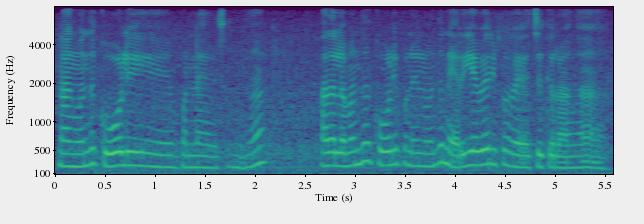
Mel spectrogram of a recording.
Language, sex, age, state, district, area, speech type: Tamil, female, 45-60, Tamil Nadu, Coimbatore, rural, spontaneous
